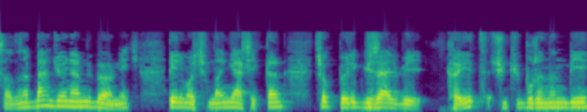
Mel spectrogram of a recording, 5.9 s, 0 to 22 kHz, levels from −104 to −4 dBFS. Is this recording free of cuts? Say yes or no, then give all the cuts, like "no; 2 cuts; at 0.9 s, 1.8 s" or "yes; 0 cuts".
no; 2 cuts; at 1.6 s, 4.9 s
